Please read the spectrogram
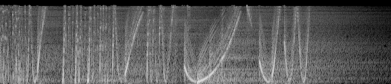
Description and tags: ELECTRIBE TWEAK
A sound of squeltching electro madness I made on my Korg Electribe SX
electribe, electro, squeltch, sx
